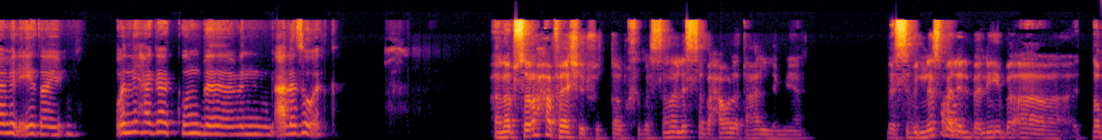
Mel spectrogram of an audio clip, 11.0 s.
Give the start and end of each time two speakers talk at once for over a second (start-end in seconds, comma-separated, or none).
none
